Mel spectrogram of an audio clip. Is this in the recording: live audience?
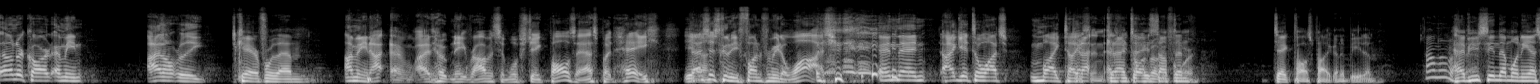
yes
